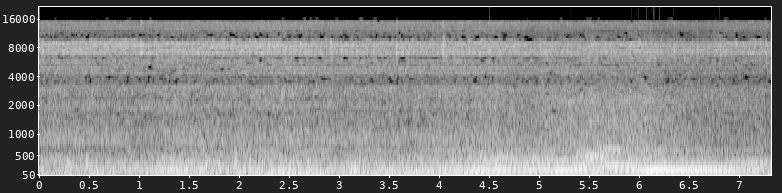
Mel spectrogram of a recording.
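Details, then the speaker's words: Toyota Kijang Super idle simulated with an intentionally smaller idle jet (second air bleed unchanged), giving a too-lean idle mixture: hard to keep running, idle speed raised higher than with the standard jet; fast, slightly uneven idle with low throb. "Campuran stasioner yang terlalu miskin. Nah, itu agak susah hidupnya, Teman-teman. Dan itu perlu lebih saya naikkan. putaran stasionernya lebih tinggi."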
